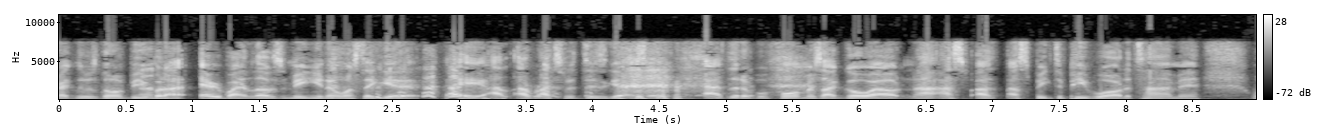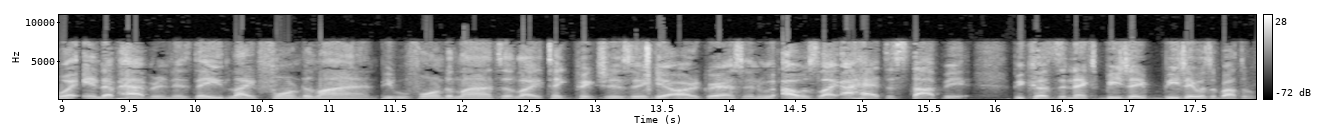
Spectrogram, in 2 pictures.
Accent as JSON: {"language": "English", "town": "Chicago", "region": "Illinois", "country": "United States", "tie": "born or raised there", "said": "growing up in Chicago, you grew up going to the Taste all the time."}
